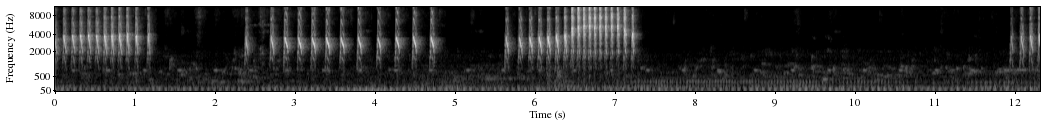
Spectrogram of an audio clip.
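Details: Rolling song of a sooty-headed bulbul from Pangkalan Jambu, Merangin, Jambi, on Sumatra. Three bursts of rapid, sharp, high ticking are split by quiet gaps, the third rising to a thinner, higher rattle, with another burst starting at the end.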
